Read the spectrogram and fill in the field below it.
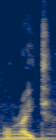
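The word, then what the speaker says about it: write: যেমন ডাব্লিউ এর পরে এইচ অথবা আর থাকলে ডাব্লিউর উচ্চারণ হয় না।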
